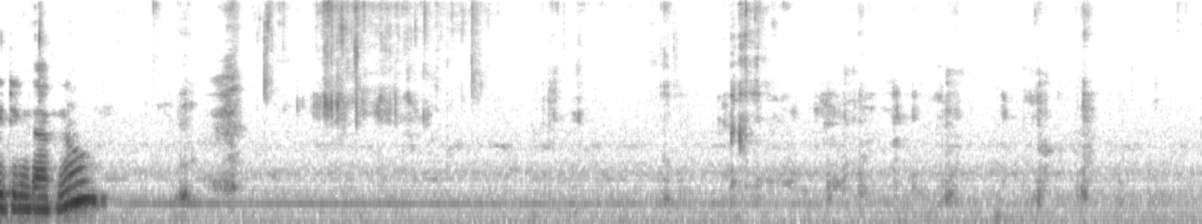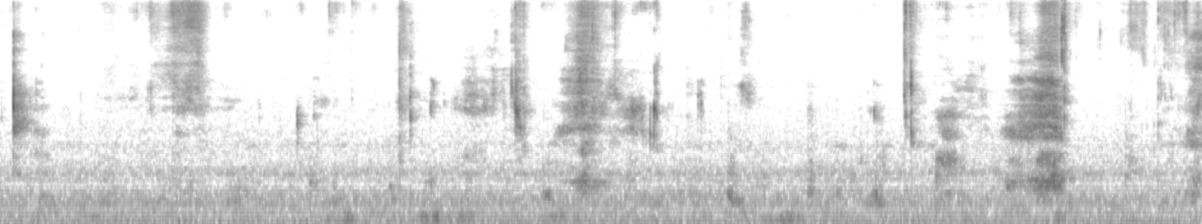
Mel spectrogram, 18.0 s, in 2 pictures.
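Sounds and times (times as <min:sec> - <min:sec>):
faint chewing with crunches: 0:01.1 - 0:18.0.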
